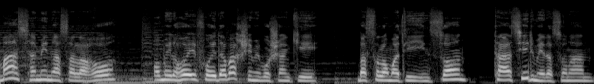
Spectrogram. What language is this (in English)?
Persian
